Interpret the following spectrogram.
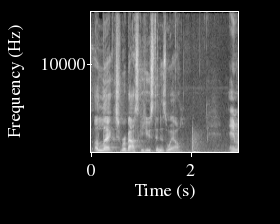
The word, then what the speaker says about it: Hrobowski: houston as well and rabrowski is h-r-o-b-o-w-s-k-i houston and no dash it's all one word oh it is okay and the h is silent in case you want to say it because i've been trying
